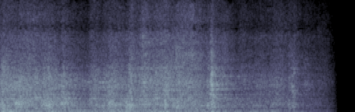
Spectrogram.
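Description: Passenger train running between Lahore and Jhelum, a steady loud rumble of wheels and carriages with clattering rail rhythm throughout, fading out at the end.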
